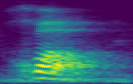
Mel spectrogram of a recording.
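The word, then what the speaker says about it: خ: With full mouth we should pronunciate kha because it is belong to the Huruf Mustaliyah.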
